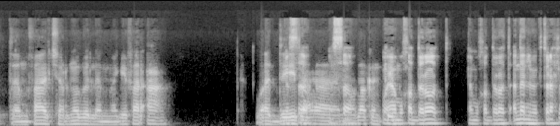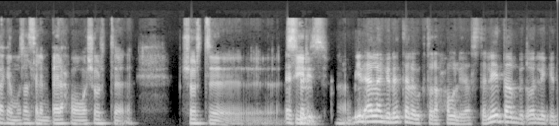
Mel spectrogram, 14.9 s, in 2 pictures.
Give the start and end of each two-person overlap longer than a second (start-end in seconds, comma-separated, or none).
3.8-5.4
